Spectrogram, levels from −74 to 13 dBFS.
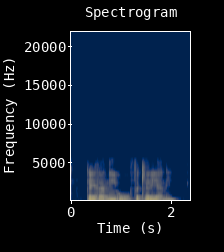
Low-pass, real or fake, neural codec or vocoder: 5.4 kHz; fake; codec, 16 kHz, 2 kbps, X-Codec, HuBERT features, trained on general audio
